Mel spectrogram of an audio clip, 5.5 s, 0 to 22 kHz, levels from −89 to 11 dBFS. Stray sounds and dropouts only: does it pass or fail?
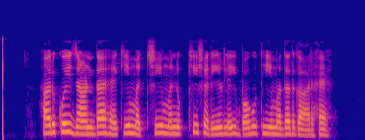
pass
